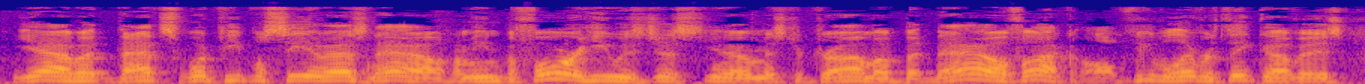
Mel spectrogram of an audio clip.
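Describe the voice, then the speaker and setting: A man's voice: sits high, fairly quick. A man chatting casually about films on a podcast, emphatic and joking. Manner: emphatic, joking, puts on mock voices. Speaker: podcast co-host. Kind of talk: casual chat.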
